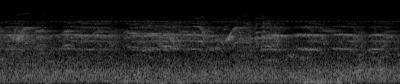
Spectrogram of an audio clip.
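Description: Steady outdoor calling of a straw-headed bulbul at Bird Paradise, Mandai Wildlife Reserve, Singapore: bright bubbly warbling phrases repeating over a dense chorus of insects and background chatter of other birds.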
